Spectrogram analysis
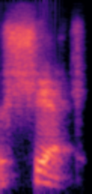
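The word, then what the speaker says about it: Szyk: on a famous Jewish polish artist named Arthur Schick and if you're not familiar with him it's spelled s-z-y-k I put it up on the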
